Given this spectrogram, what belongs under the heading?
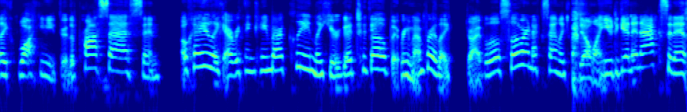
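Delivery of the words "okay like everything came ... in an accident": mocking, syrupy, super-sweet, condescending tone. Retelling being stopped for speeding, imitating a condescendingly sweet tone. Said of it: "almost condescendingly sweet".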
